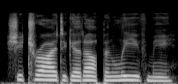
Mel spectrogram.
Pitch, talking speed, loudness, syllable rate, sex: 190 Hz, 270 wpm, -15 LUFS, 5.3 syllables/s, female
